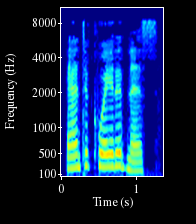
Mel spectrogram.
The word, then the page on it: antiquatedness: British English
